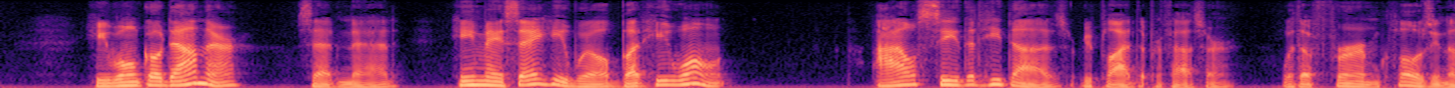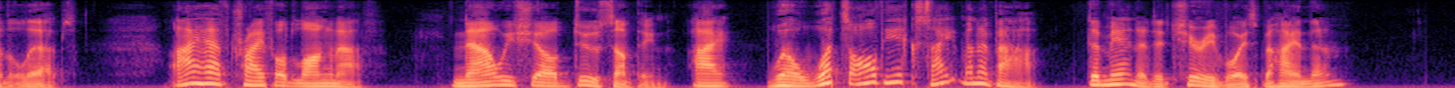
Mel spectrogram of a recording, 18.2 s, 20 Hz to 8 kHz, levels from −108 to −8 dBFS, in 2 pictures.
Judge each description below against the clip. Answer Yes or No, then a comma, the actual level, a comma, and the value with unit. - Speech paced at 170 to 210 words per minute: Yes, average, 180 wpm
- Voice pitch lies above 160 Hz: No, low, 105 Hz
